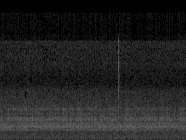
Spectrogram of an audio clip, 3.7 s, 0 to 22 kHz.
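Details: GTX 1070 graphics card fan: steady whirr with constant low droning hum, only between 40% and 80% fan speed, gone below 40% or above 80%; cause unknown.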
